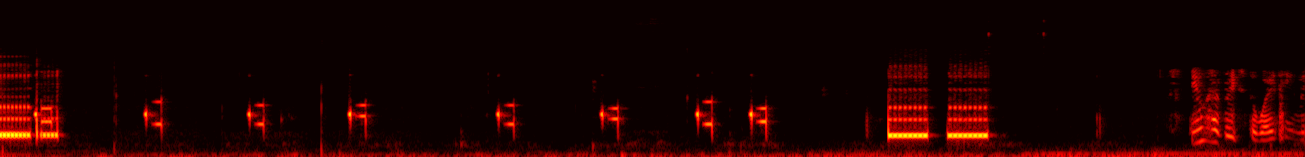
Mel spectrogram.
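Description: A phone number is keyed in on a telephone keypad as a brisk series of separate dial tones, followed by two longer ringback tones, then a recorded voice starts answering at the end.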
